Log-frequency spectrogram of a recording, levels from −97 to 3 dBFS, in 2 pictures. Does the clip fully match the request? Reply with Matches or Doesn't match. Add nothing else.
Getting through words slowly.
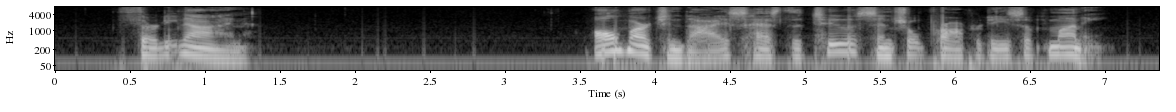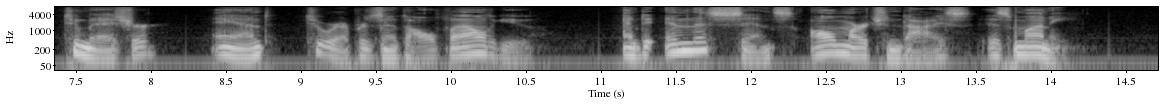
Matches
